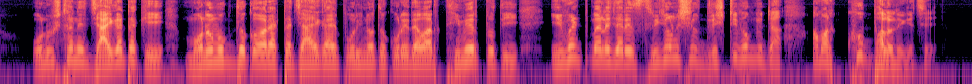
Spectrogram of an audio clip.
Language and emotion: Bengali, happy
